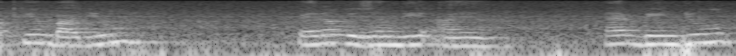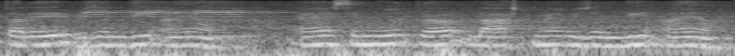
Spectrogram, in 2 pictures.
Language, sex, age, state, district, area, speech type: Sindhi, female, 60+, Maharashtra, Mumbai Suburban, urban, spontaneous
